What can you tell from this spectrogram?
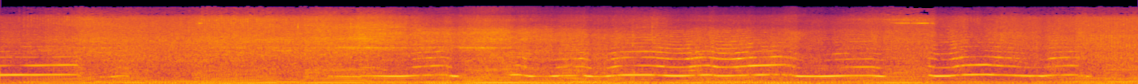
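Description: A bus engine running with a steady low rumble as the bus crawls along a rough, rocky track. Over it a pitched tone is held briefly at the start, then rises and falls in short wavering phrases from about four seconds in.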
